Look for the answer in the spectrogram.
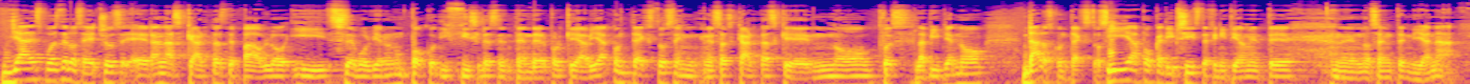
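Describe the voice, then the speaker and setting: A young man from the United States telling his personal story in a casual, halting way, with many fillers and restarts. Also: low voice, a little mellow. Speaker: testimony vlogger. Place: home kitchen.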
